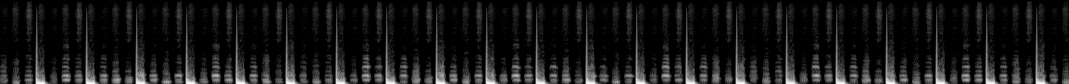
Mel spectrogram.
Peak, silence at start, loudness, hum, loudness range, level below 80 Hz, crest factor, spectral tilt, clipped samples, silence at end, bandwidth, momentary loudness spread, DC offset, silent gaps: 0 dBFS; 0.35 s; -14 LUFS; none; 0 LU; -10 dBFS; 10 dB; -8 dB/octave; 1%; 0.25 s; 10 kHz; 3 LU; under 0.1%; none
